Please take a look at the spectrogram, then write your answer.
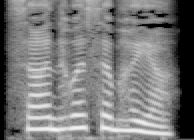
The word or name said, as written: ಸಾಧ್ವಸಭಯ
